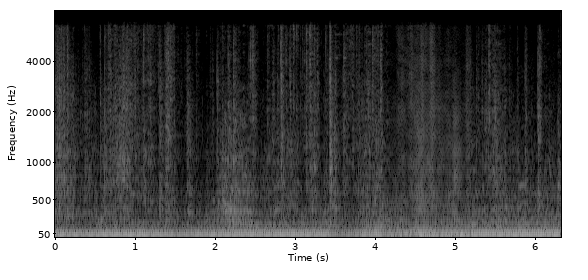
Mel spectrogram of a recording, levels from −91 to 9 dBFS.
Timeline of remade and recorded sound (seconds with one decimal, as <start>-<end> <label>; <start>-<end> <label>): 0.0-4.2 recorded; 4.2-5.2 remade; 5.2-6.3 recorded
